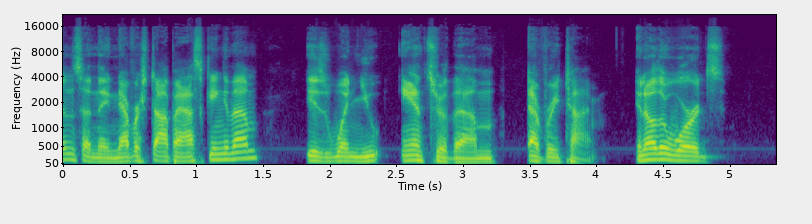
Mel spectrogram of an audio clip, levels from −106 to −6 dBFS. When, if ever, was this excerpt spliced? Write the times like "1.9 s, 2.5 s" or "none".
3.3 s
